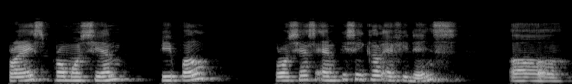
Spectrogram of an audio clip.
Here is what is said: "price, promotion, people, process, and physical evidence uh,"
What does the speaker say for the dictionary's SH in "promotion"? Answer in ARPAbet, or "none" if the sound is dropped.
S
